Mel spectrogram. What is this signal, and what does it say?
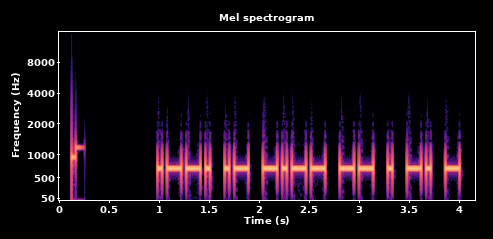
Morse code, heard as a keyed tone, about 25 wpm, 700 Hz. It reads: PAYMENT
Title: Sentences from Top 1200 Words - New Word Drill - 25wpm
